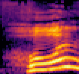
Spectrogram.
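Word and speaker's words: whole: होल में हम pronounce करते वक्त ह की यानी एच की साउंड निकाल रहे हैं, डब्ल्यू को हम प्रोनाउंस नहीं करेंगे, इट इज़ a silent letter.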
